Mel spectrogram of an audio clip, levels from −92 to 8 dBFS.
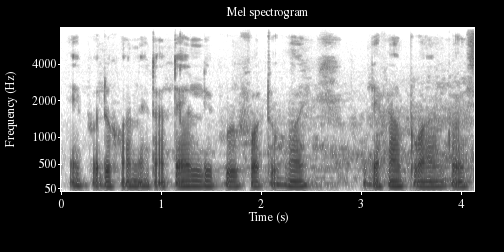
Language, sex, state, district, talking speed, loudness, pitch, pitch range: Assamese, male, Assam, Sonitpur, 160 wpm, -20 LUFS, 95 Hz, 95-110 Hz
